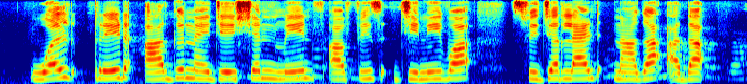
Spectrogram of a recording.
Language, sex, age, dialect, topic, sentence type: Kannada, female, 18-24, Northeastern, banking, statement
